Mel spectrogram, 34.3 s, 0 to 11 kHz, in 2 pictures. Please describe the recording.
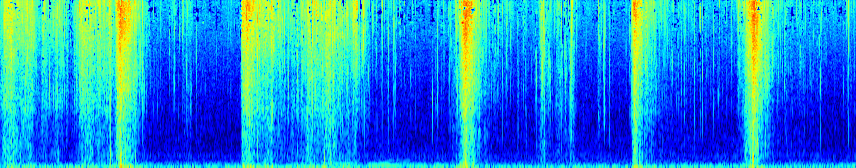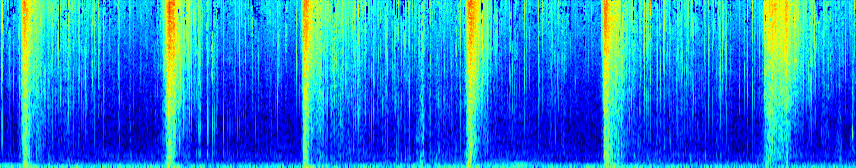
Bubble Wrap Crunch
Percussive scrunching bubble wrap. Stereo Tascam DR-05
asmr, bubble-wrap, bubblewrap, crinkle, crumple, stereo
